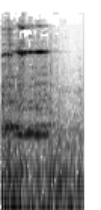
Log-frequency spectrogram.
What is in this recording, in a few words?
Loco Brakes Shrt Burs, brakes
